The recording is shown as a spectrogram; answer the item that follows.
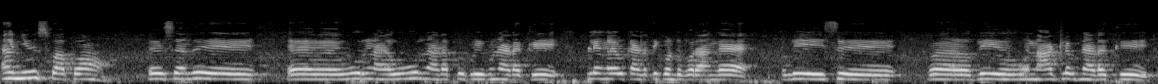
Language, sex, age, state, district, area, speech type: Tamil, female, 45-60, Tamil Nadu, Thoothukudi, rural, spontaneous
